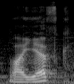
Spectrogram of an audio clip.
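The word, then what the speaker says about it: וַיֵּבְךְּ: Both are silent, and so the pronunciation becomes Vayevk, which means he wept.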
